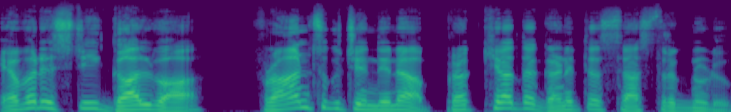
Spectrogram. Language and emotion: Telugu, neutral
